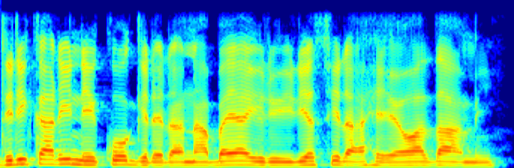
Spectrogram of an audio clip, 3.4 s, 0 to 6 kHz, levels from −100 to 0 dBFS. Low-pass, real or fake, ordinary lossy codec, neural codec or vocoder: 5.4 kHz; real; none; none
